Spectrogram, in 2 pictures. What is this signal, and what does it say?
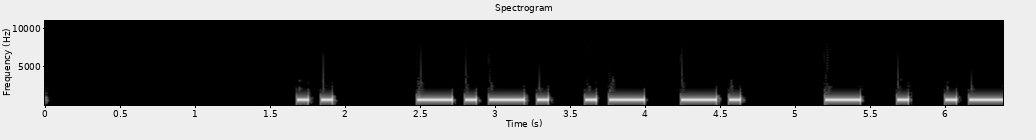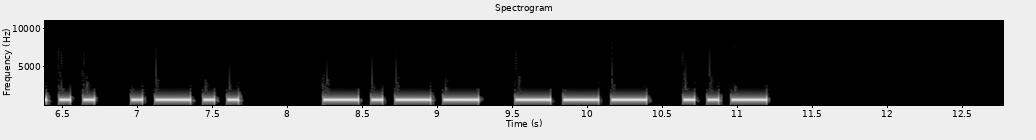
Morse code, heard as a keyed tone, about 15 wpm, 700 Hz. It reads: I CAN TELL YOU
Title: Speed-Racing - Sets of 4 Words 15wpm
